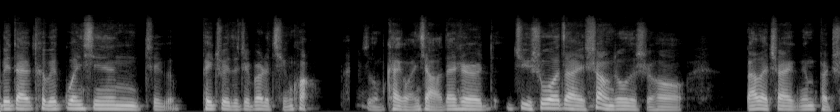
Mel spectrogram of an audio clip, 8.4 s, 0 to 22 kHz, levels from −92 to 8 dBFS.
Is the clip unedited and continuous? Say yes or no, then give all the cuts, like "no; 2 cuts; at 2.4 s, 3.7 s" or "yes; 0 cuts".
yes; 0 cuts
